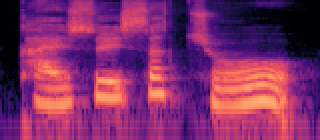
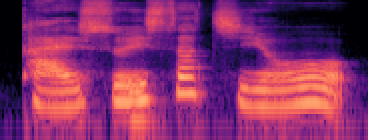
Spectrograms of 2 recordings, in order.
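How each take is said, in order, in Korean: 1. 그 어미는 줄여서 짧은 한 음절로 발음해요. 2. 그 어미는 두 음절로 풀어서 발음해요. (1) "짧게 줘라고 하면 돼요. 그게 더 자연스러워요" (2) "문법 책을 보면 동사 지요라고 되어 있는데"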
